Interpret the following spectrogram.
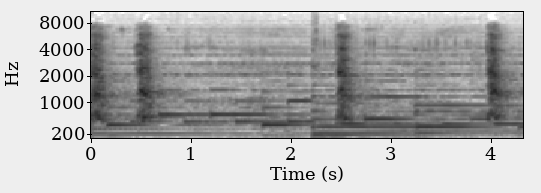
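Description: A dog barking at a cat: three short barks, at the start, half a second later and again about two and a half seconds in, over background music.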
